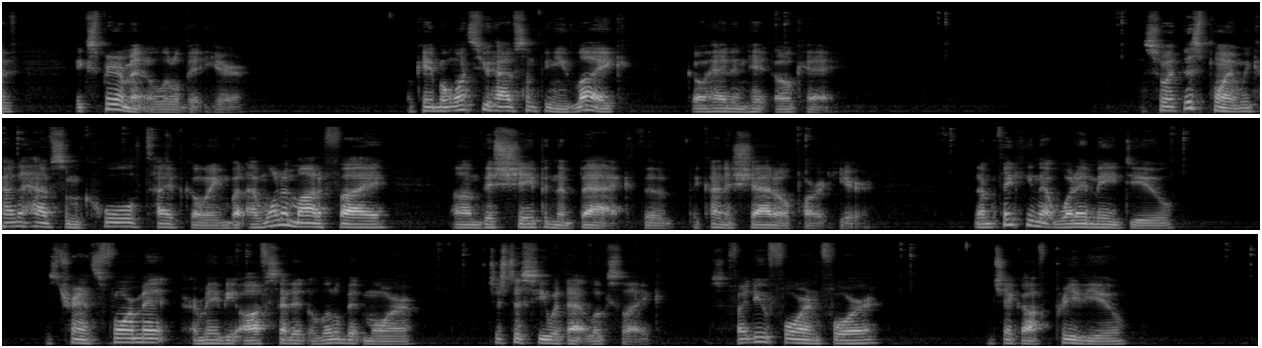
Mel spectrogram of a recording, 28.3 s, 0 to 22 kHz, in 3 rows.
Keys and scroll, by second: 0.4-1.1 typing, 10.2 space, 23.0-23.8 typing, 24.1 Tab.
